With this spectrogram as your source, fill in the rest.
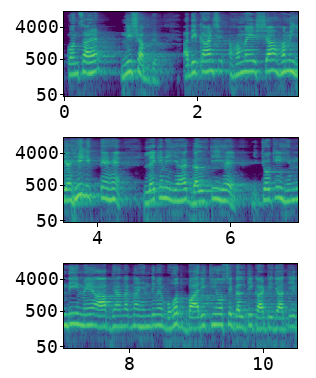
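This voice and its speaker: A man's voice: high-pitched, in a large hall. A male Hindi grammar teacher giving an exam-prep lesson, asking each word back to his viewers as a question and repeating the answer.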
